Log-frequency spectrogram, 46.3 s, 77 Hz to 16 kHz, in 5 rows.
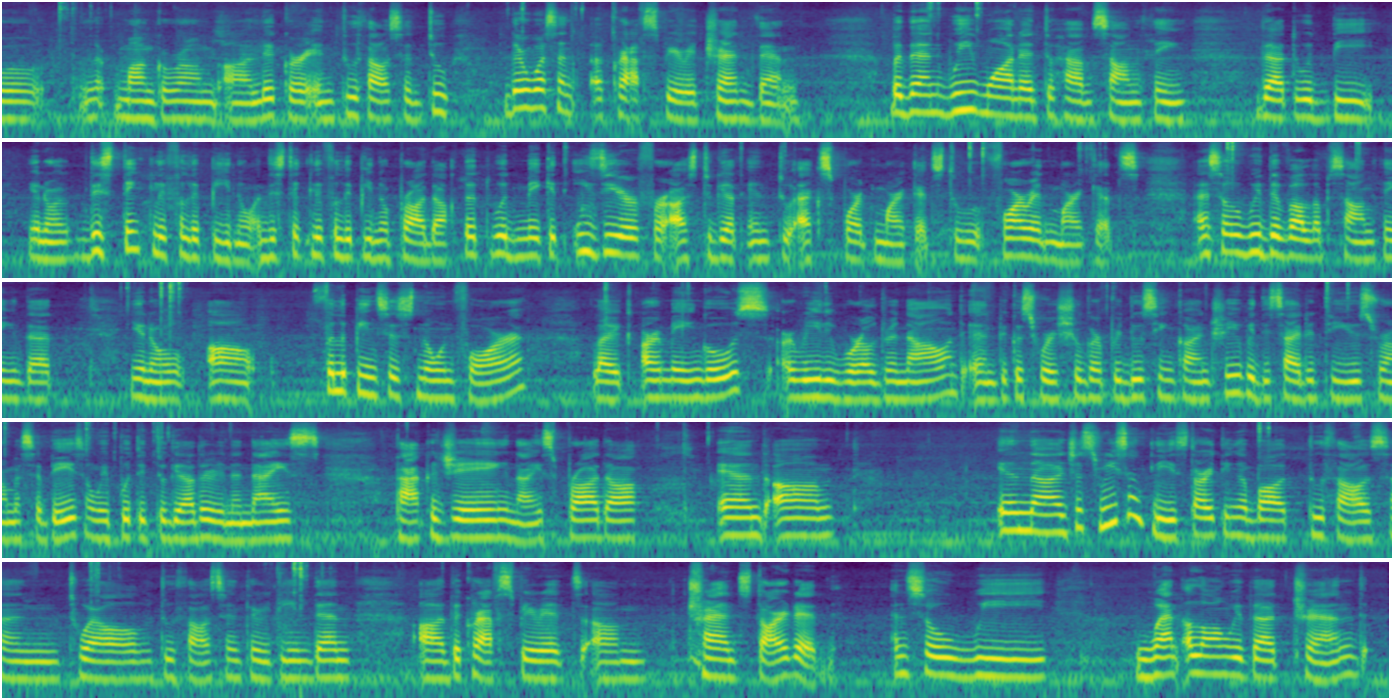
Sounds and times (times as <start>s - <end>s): Speech: 0.0s - 5.4s, 6.0s - 33.4s, 34.5s - 46.2s.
